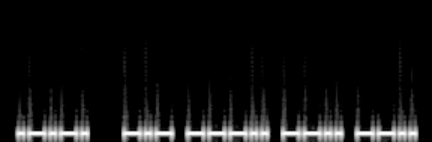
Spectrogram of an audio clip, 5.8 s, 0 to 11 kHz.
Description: Morse code, heard as a keyed tone, about 17 wpm, 700 Hz. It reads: <AR> K8ZZ
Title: Practice QSO - Exchange 4 - Ending - 17wpm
